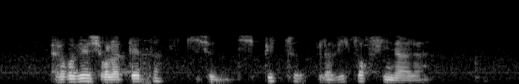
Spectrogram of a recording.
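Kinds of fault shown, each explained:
iLBC codec: The speech passes through a narrowband line of about 200 Hz to 3.6 kHz, coded at 15.2 kb/s in self-contained 20 ms frames, and it sounds plainly rough and synthetic. A spectrogram shows nothing above 3.6 kHz and smeared harmonic detail.
Lost iLBC frames: Between "revient sur la" and "qui se dispute la", from 1.42 to 1.52 s, the decoder fills an 80 ms gap, which points to four 20 ms frames, by repeating the last pitch cycle with noise, giving a held, buzzy vowel. The waveform shows regular repeated periods there.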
